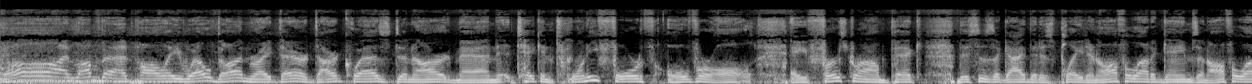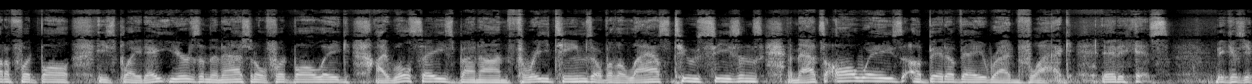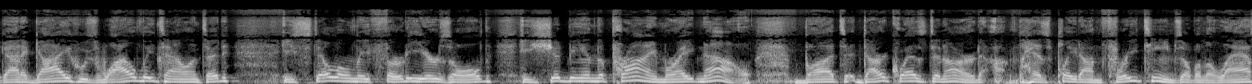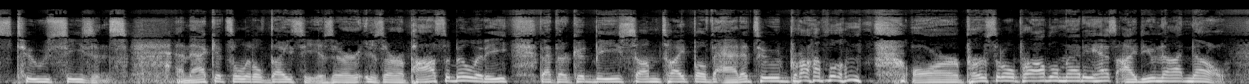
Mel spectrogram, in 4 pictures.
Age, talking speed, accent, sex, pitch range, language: 50-69, 160 wpm, American, male, 110-135 Hz, English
